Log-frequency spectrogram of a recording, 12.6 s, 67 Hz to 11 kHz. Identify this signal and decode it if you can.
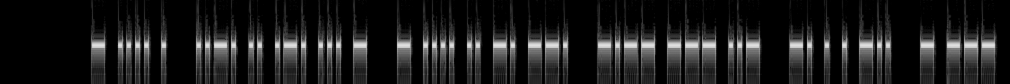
Morse code, heard as a keyed tone, about 22 wpm, 700 Hz. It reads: THE FIRST THING YOU NEED TO
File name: practice / 22wpm / Sets of 8 Words - 22wpm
